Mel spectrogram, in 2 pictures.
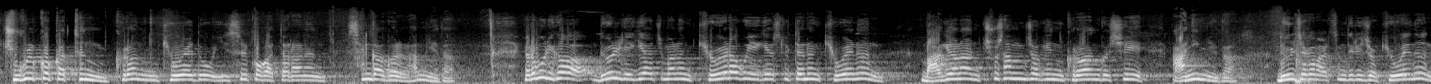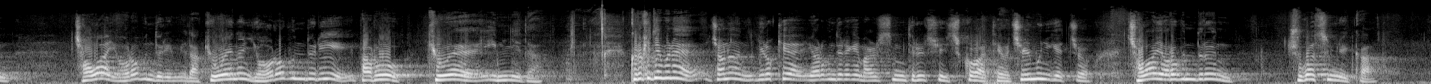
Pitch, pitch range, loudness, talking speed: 220 Hz, 195-245 Hz, -11 LUFS, 300 characters per minute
